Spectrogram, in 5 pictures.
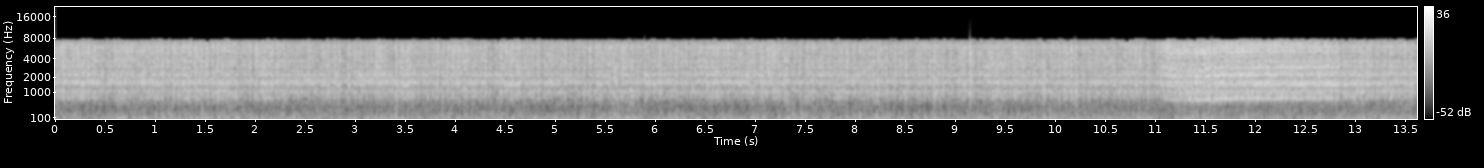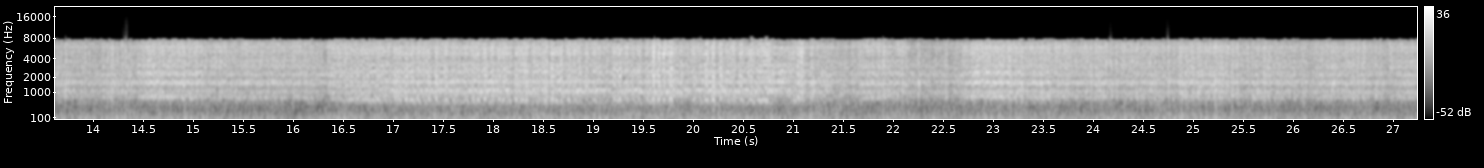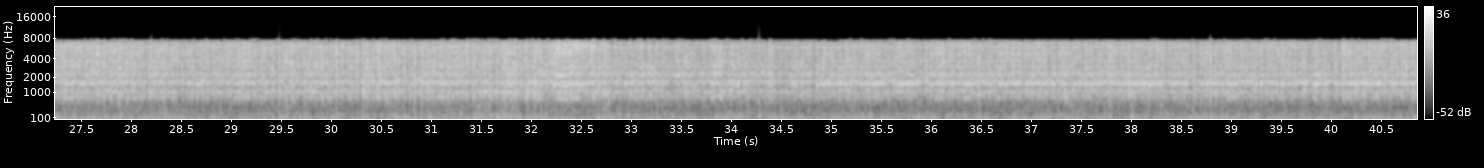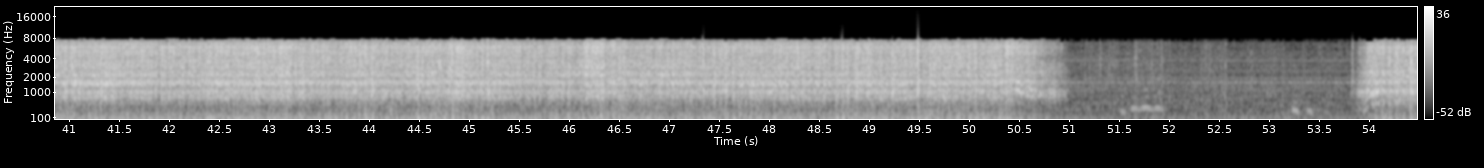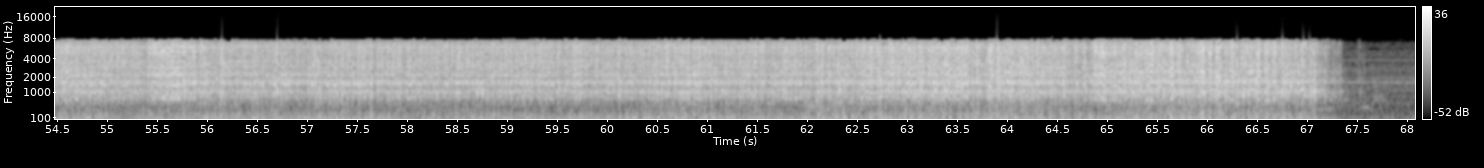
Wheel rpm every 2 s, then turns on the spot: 200, 200, 200, 200, 200, 200, 200, 200, 200, 190, 190, 200, 200, 200, 200, 200, 200, 200, 200, 200, 200, 200, 200, 200, 200, 50, 10, 150, 200, 200, 200, 200, 200, 100.
none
